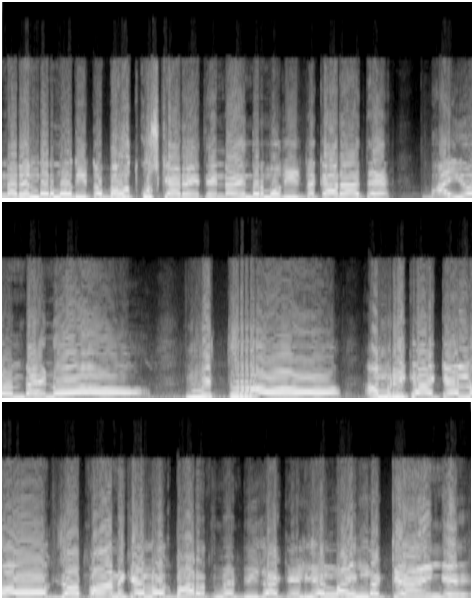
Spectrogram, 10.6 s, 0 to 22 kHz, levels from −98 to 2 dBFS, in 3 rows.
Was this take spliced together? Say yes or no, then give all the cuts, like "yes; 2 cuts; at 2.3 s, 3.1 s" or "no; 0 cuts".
no; 0 cuts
